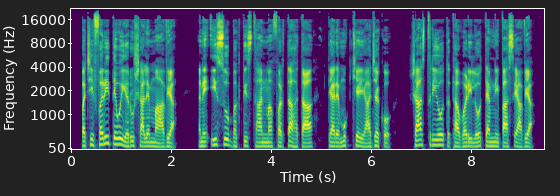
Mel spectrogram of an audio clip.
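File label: gu ulb mrk, Gujarati; mrk 11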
